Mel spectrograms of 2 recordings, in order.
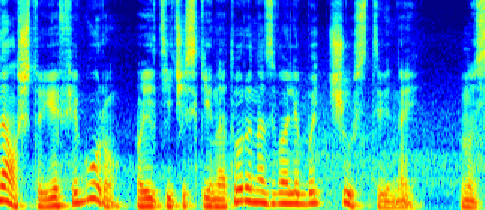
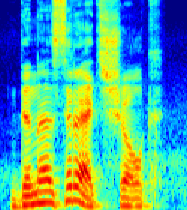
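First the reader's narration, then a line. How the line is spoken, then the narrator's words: Woman growling. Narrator (Russian): Зарычала женщина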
